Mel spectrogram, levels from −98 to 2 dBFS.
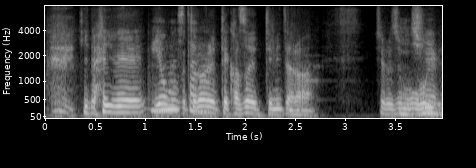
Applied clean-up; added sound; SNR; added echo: neural mask model RNNoise.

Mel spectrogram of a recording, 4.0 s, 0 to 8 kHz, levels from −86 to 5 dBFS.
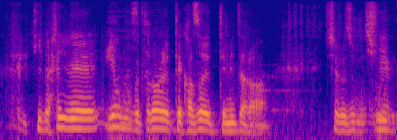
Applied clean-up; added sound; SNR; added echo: neural separator model SepFormer DNS4.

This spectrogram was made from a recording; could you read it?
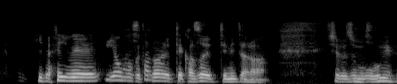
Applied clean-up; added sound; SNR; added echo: neural mask model DeepFilterNet 3.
